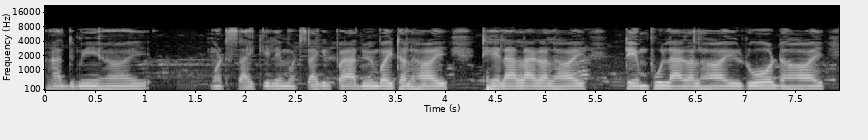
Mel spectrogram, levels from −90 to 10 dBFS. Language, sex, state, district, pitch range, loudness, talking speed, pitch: Bajjika, male, Bihar, Vaishali, 125-130 Hz, -16 LUFS, 130 wpm, 125 Hz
